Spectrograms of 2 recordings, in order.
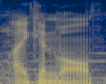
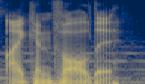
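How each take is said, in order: First: The name ends on a consonant sound. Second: The name ends with an added vowel sound.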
